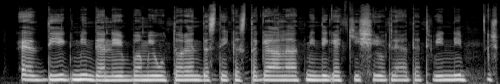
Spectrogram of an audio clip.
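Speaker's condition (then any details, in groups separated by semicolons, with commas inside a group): Hearing impairment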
